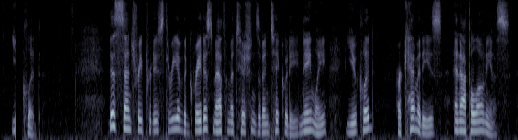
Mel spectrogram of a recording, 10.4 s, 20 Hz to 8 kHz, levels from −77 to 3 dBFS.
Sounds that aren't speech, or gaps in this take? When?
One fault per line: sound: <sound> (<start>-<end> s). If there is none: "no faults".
sound: dropout (0.3-0.4 s)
